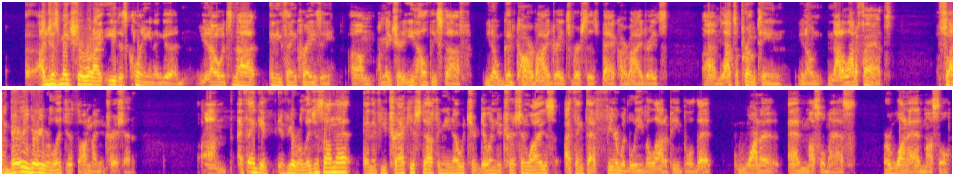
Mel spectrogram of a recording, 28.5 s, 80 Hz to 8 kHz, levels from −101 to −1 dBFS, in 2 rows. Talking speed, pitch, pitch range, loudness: 200 wpm, 115 Hz, 105-135 Hz, -11 LUFS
